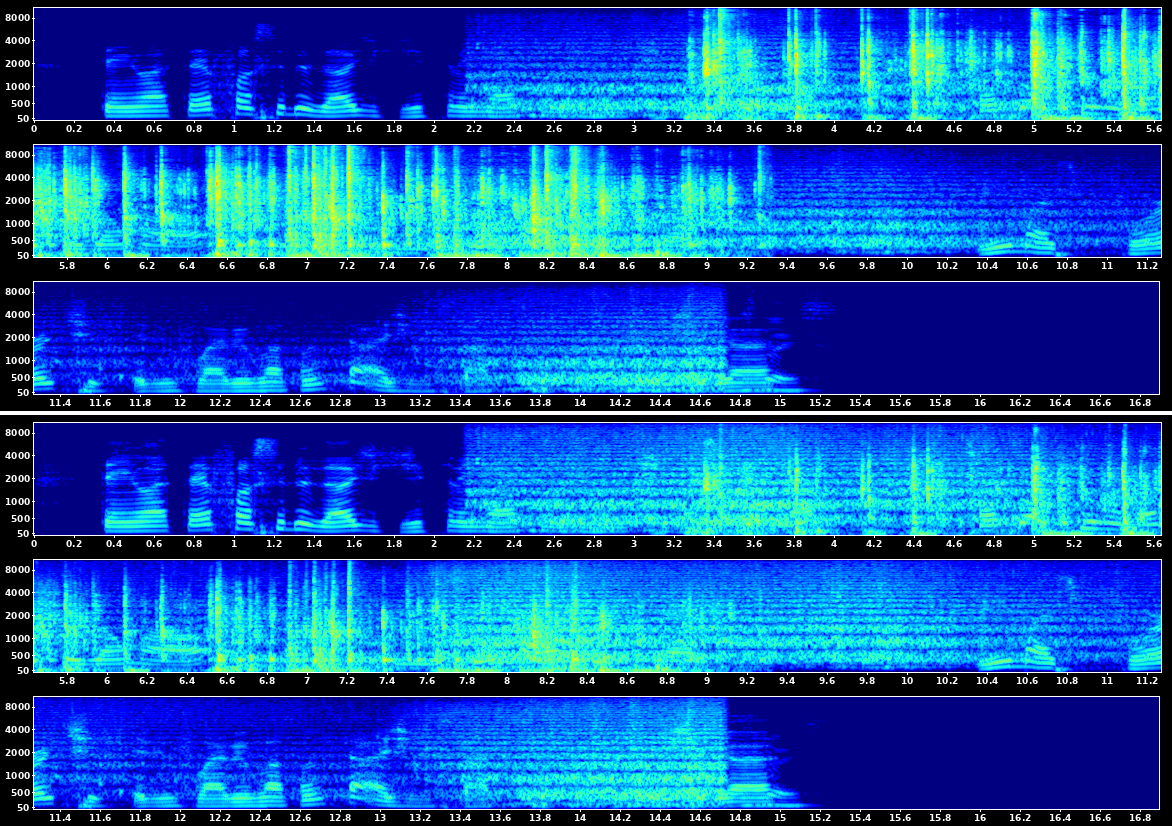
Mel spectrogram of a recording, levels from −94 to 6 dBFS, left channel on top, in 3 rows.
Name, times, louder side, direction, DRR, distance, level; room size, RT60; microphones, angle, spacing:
voice 1, 0.3-6.8 7.4-9.6 10.3-13.6 13.9-15.0, right 3 dB, 80° right, 2.2 m, -54 dB
sound 1, 2.1-14.7, right 5 dB, 50° right, 5.7 m, -50 dB
sound 2, 3.3-9.3, left 9 dB, 60° left, 0.5 m, -34 dB
voice 2, 14.1-15.5, left 1 dB, 35° left, 4.9 m, -64 dB
head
